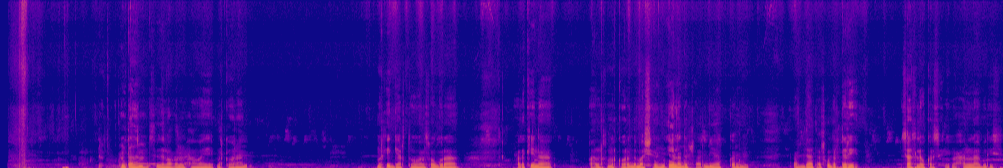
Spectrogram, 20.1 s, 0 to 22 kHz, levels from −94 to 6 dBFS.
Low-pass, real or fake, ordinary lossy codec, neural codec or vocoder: none; real; none; none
